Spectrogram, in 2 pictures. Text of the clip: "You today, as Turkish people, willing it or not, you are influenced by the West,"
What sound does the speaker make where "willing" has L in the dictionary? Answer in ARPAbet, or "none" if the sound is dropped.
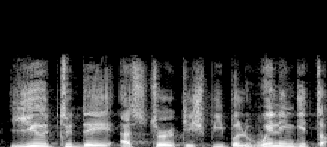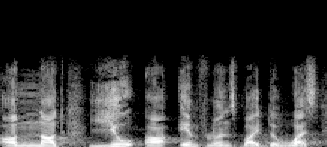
L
